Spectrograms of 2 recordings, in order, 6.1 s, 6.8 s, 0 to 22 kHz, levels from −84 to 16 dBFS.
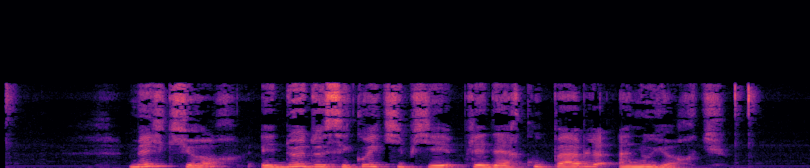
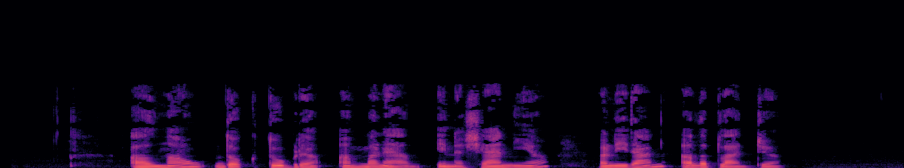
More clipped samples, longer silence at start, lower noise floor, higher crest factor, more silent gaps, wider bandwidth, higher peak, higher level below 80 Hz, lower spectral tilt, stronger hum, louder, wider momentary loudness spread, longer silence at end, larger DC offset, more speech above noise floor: neither; second, 0.05 s vs 1 s; second, -62 dBFS vs -72 dBFS; about the same, 16 dB vs 20 dB; neither; about the same, 11.5 kHz vs 11.5 kHz; first, -2 dBFS vs -6 dBFS; first, -58 dBFS vs -72 dBFS; second, -4.5 dB/octave vs -6.5 dB/octave; neither; first, -18 LUFS vs -26 LUFS; first, 11 LU vs 8 LU; second, 0.4 s vs 0.95 s; neither; about the same, 44 dB vs 47 dB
